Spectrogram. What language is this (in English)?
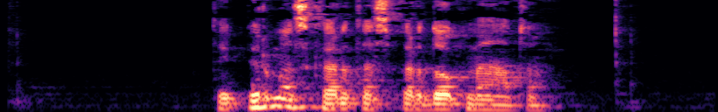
Lithuanian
